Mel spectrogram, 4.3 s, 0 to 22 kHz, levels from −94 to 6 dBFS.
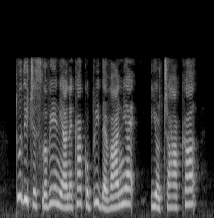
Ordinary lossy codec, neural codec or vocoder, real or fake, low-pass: none; codec, 16 kHz, 4 kbps, X-Codec, WavLM features, trained on Multilingual LibriSpeech; fake; 7.2 kHz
